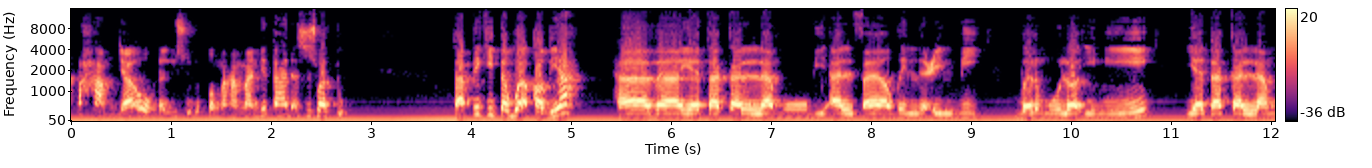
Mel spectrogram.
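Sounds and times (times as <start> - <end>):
man chanting recitation: 0.0 - 2.7, 3.8 - 12.0
steady low hum: 0.0 - 12.0.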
